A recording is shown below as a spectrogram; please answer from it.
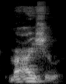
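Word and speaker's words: מעשר: It means 10th in Hebrew, and it's pronounced ma'ashera.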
